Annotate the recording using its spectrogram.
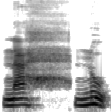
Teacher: ہا پہ ہمس ہو رہا ہے اور یہ ایک چلتی ہوئی آواز کے ساتھ جائیں گے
